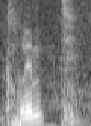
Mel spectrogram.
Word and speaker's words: Klimt: Good thing you pronounced the M. Yeah. Yeah, I mean, if in fact the M was silent, I would have pronounced it without the M because that is a name.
